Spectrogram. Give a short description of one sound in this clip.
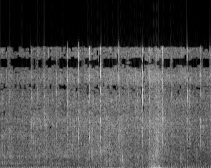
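A tree crashes down through branches and thuds onto the ground.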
